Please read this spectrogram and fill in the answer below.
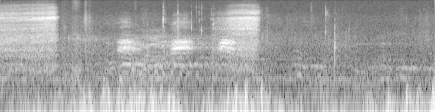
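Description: A crow cawing three times, about half a second apart, over low rumbling and two short bursts of hiss.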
